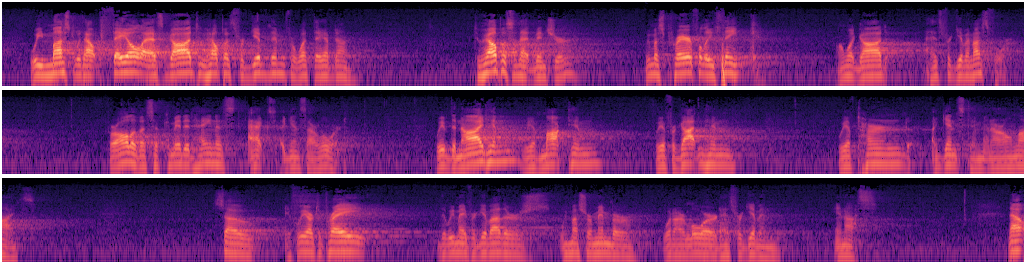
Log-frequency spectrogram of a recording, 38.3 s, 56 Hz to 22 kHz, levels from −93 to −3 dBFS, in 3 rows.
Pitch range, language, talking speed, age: 110-140 Hz, English, 135 wpm, 50-69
